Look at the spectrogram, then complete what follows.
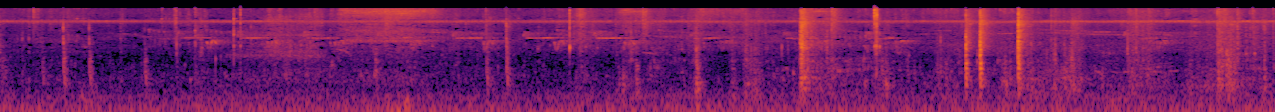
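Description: Low steady rumble with a faint high whine, and scattered sharp clicks and taps in the second half, the loudest a quick pair about ten seconds in.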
